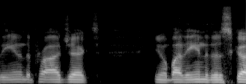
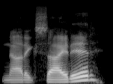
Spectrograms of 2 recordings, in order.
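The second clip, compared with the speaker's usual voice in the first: "excited" slow and louder, swooping upward; overdone questioning lift at the end of "excited"; exaggerated rising inflection; 5 dB louder, slower than usual. Shown as a demonstration. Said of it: "I'm over-exaggerating now".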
